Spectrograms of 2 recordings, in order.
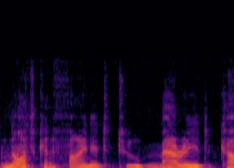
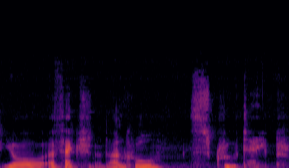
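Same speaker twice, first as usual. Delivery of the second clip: a soft, breathy whisper to close the letter; whispered sign-off; 6 semitones lower, 7 dB quieter than usual. Acted. Screwtape signs off to his nephew in a whisper. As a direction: let the signature fade into a whisper.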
